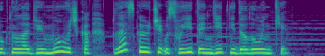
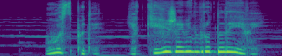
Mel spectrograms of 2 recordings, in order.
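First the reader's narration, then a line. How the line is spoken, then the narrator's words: Whispered. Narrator (Ukrainian): прошепотіла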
